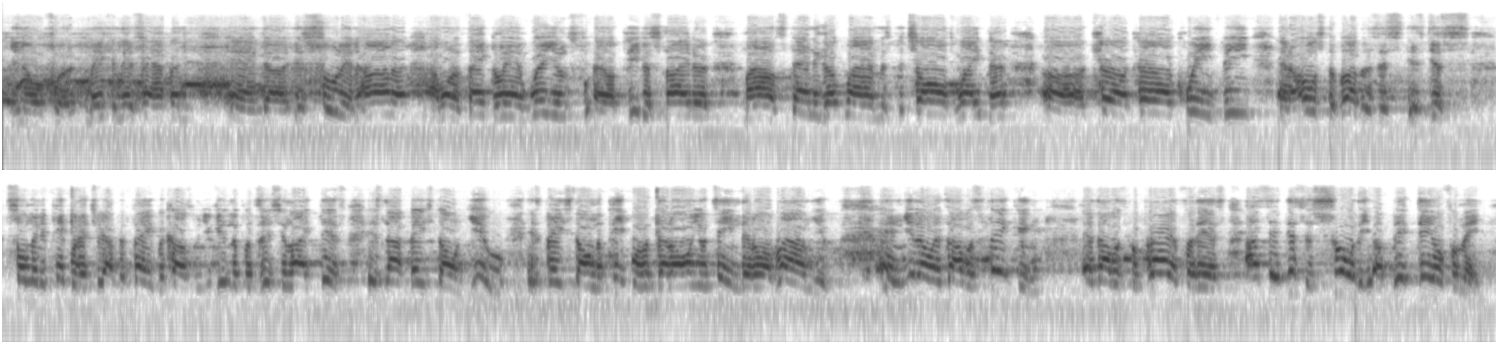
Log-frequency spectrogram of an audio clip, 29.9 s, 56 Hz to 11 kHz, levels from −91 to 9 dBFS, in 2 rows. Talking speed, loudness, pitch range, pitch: 200 wpm, -22 LUFS, 160-255 Hz, 185 Hz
